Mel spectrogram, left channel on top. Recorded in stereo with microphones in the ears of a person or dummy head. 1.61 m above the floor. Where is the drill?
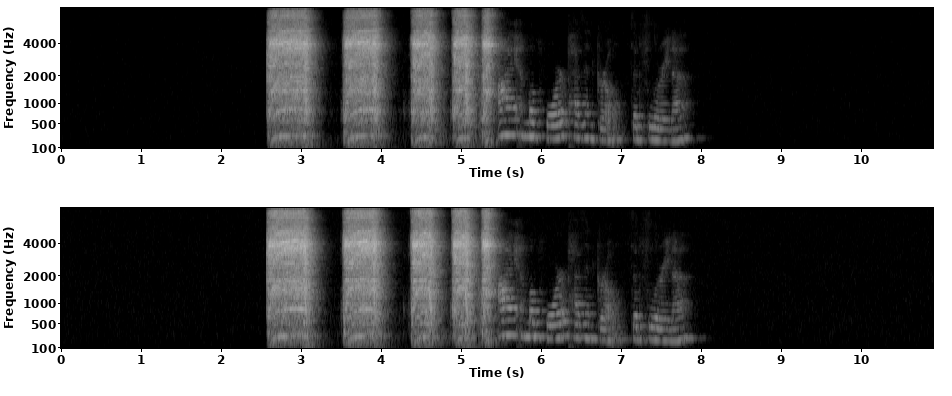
10° right (ahead or behind), 1.3 m.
